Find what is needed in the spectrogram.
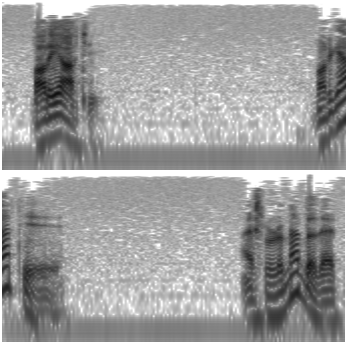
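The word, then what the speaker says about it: Moriarty: Moriati.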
